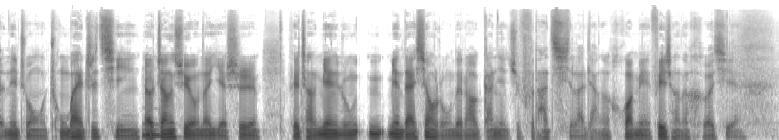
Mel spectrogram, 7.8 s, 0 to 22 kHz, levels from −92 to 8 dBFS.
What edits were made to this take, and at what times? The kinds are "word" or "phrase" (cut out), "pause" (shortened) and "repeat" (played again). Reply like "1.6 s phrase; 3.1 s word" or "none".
1.4 s word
